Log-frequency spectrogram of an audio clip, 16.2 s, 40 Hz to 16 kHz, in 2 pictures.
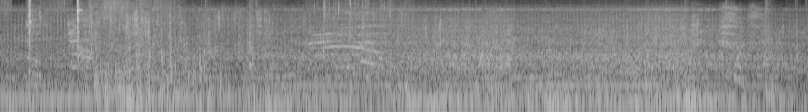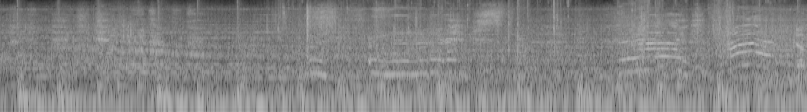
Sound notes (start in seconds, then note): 0.2 grunting; 0.8 helicopter blades whirring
